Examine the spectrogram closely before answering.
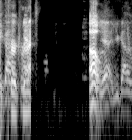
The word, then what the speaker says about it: Kirchner: Did I say Kirchner?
